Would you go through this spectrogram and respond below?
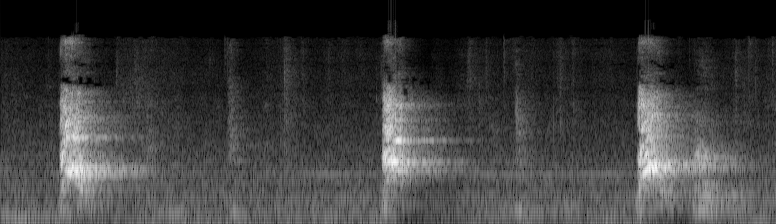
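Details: An angry Samoyed puppy giving three loud, sharp barks spaced about two seconds apart, each a bright burst with a brief trailing tail, in an otherwise quiet indoor setting.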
